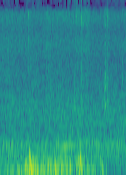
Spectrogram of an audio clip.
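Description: Buckfast honey bees crawling on heavy, nectar-filled hive frames, a low close buzzing hum that swells and fades in uneven pulses, alone without talk.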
